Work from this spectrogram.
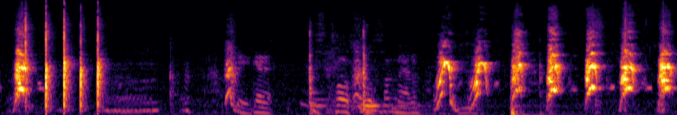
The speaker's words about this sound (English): We have dogs barking too.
